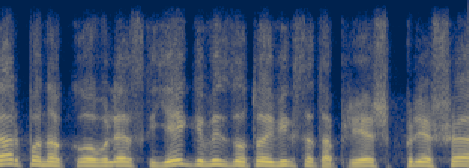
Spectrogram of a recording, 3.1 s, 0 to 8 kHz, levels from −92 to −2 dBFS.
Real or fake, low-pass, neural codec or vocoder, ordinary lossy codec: fake; 7.2 kHz; codec, 16 kHz in and 24 kHz out, 1 kbps, XY-Tokenizer; Opus, 32 kbps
